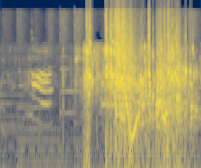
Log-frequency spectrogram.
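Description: Pool water splashing loudly, starting about a second in and continuing to the end.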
